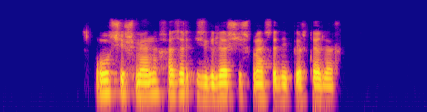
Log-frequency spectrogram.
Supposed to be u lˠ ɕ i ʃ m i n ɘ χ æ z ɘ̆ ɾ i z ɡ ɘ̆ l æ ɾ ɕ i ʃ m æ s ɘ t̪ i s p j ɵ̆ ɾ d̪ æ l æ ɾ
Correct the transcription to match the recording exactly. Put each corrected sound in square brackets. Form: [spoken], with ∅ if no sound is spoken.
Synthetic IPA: u lˠ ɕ i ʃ m [æ] n ɘ χ æ z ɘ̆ ɾ i z ɡ ɘ̆ l æ ɾ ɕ i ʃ m æ s ɘ [d̪] i [∅] p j ɵ̆ ɾ [t̪] æ l æ ɾ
